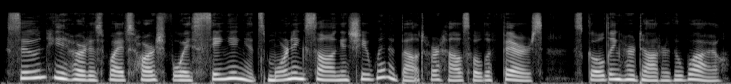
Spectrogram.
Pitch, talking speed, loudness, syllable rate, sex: 215 Hz, 190 wpm, -15 LUFS, 4.9 syllables/s, female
